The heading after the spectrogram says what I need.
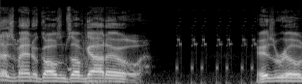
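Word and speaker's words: Godot: Where's the T come from? I just add in there a silent T just to fuck with people.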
